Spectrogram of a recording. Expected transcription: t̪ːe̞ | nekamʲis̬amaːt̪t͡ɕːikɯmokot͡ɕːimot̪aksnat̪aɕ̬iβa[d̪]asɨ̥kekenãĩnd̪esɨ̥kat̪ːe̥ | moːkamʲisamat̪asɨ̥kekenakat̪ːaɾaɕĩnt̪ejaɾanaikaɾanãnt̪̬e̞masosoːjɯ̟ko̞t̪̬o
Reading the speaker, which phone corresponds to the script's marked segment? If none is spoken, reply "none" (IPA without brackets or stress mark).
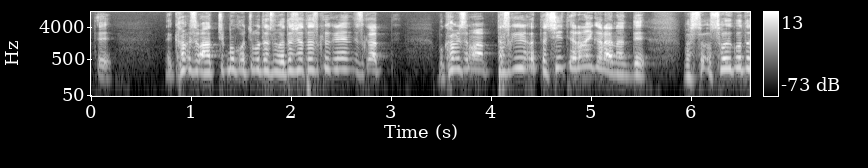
t̪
